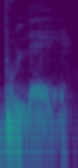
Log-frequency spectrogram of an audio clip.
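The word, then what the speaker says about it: bulette: It's actually pronounced boulet. Wow, it's French.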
